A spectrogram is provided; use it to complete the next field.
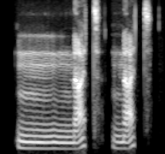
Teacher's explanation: you just redirect the airflow to your nostrils. The air goes out your nose. You lower your velum. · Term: nasals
